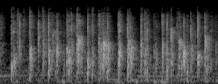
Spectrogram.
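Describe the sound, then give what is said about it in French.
Audience applauding: a dense, continuous stream of many hand claps, fairly loud and steady from start to finish, with no voices standing out. “En tout cas, moi je pense que vous pouvez toutes et tous vous applaudir.”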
